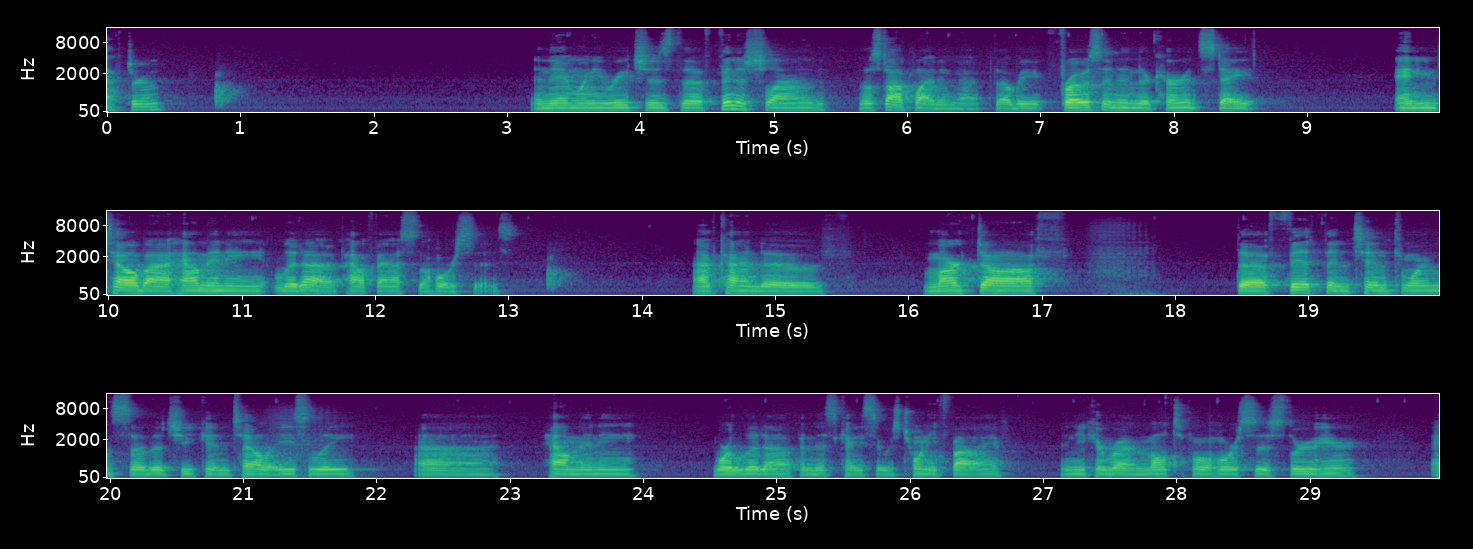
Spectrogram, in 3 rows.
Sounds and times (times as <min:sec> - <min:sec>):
Speech: 0:00.0 - 0:00.5, 0:03.2 - 0:08.7, 0:09.7 - 0:13.1, 0:14.4 - 0:15.5, 0:16.1 - 0:17.2, 0:18.5 - 0:29.9.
